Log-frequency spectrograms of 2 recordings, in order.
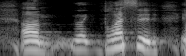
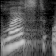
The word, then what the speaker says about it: blessed: Is it blessed or blessed? It's blessed when it's an adjective. It's blessed when it's a verb.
